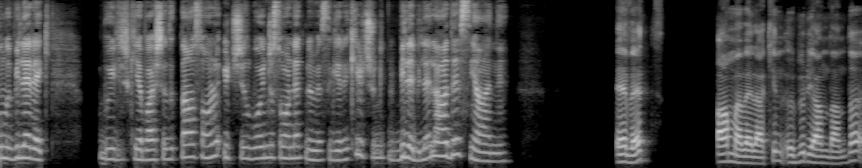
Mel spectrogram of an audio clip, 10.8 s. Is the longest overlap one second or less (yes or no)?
yes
